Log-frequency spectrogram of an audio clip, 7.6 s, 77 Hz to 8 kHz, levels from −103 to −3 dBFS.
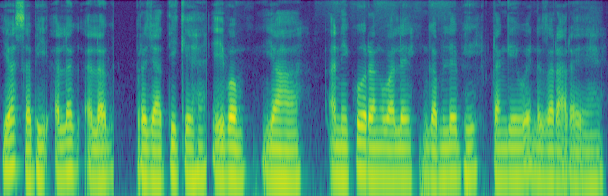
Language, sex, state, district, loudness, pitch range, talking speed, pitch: Hindi, male, Jharkhand, Ranchi, -18 LUFS, 115-125 Hz, 160 wpm, 120 Hz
